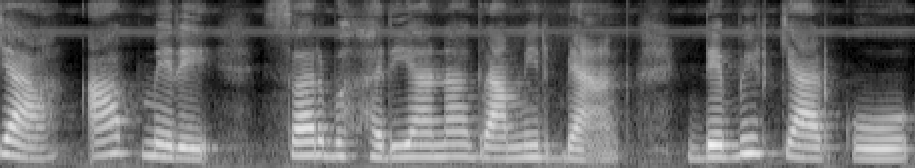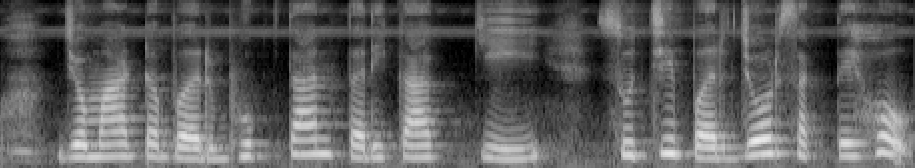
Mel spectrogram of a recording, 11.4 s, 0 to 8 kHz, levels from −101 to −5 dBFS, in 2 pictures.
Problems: none marked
